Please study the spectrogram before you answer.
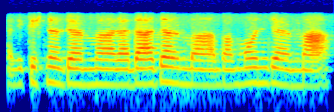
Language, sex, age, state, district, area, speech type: Manipuri, female, 30-45, Manipur, Kangpokpi, urban, conversation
